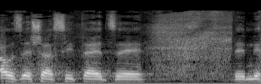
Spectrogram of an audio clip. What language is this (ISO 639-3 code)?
heb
